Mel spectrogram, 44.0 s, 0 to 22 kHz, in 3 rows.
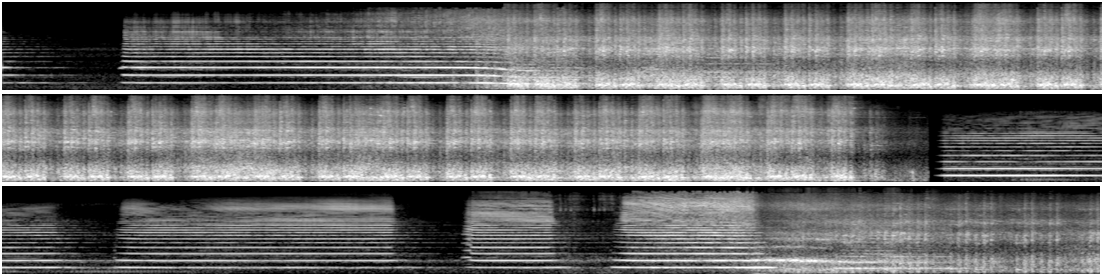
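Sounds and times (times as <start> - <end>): locomotive horn blasts: 0.0 - 7.6, 27.1 - 42.1
train wheels clicking over rail joints: 6.3 - 27.0, 39.6 - 43.9.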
